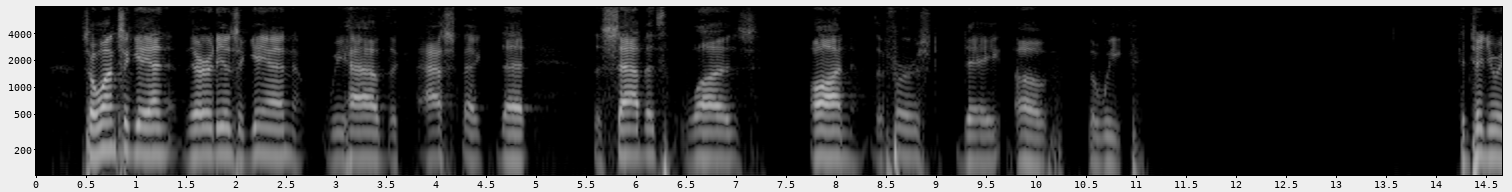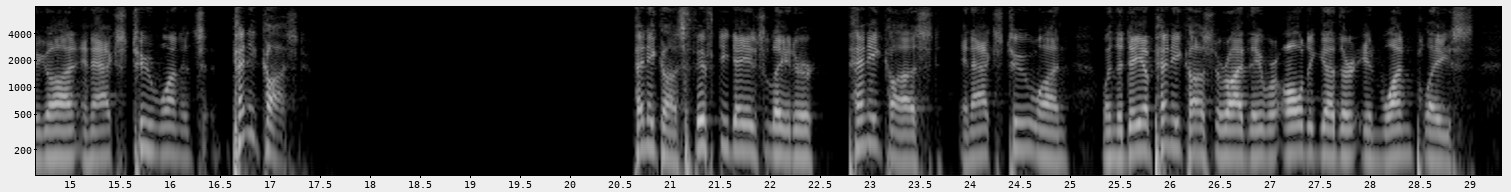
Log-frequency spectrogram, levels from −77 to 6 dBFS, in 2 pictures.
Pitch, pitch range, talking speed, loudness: 160 Hz, 145-175 Hz, 100 wpm, -25 LUFS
